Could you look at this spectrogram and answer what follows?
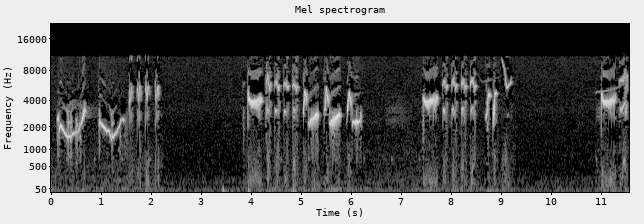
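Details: Song of an orange-headed thrush: varied sweet whistles, including swooping rise-and-fall notes and high sharp chips, given in several separate bursts with quiet gaps between them.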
